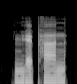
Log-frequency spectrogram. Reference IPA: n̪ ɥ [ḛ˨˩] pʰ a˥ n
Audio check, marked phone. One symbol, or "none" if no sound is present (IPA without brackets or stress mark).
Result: ɛ̰˨˩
